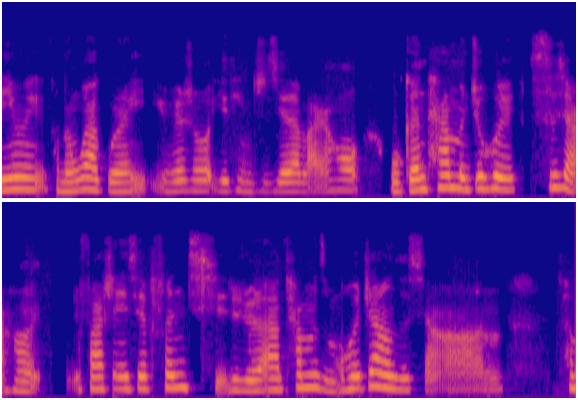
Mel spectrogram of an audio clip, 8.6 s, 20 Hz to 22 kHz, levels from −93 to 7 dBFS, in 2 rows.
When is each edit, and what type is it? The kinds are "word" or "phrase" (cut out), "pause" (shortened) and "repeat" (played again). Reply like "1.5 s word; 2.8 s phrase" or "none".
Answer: 3.9 s pause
